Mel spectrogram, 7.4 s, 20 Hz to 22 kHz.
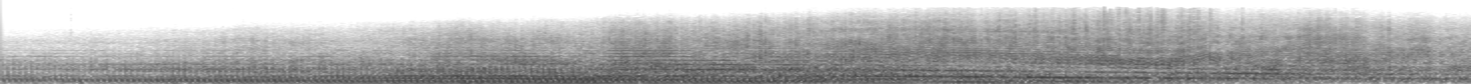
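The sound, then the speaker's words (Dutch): An S-97 Raider compound helicopter roars past at 180 knots, a loud, steady rotor-and-propeller drone with a slowly falling pitch as it passes, no voices over it. “Het is dus de S-97 Raider.”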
